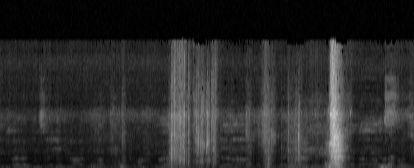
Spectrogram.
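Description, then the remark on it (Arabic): One sharp, loud sneeze bursts out near the end during a lecture on contracts, standing out against a quieter background of rustling and shuffling noises. “رحمك الله.”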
